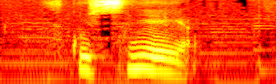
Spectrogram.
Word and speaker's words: вкуснее: If the simple comparative degree consists of two syllables and ends with the suffix «ее», this suffix always takes the stress. Сильный – сильнее, вкусный – вкуснее.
